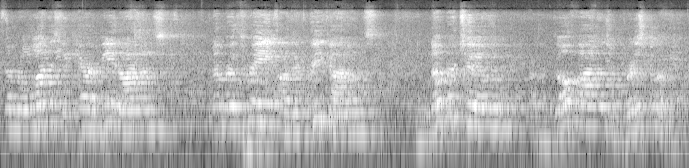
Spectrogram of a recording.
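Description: Amid noticeable background noise and strong room echo, a man with a high pitch projects a raised voice at a moderate pace. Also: ordinary pitch variation. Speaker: sea captain boat owner donating trip. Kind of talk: short pitch describing an auction item. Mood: enthusiastic, promotional. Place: hall. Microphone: camera far.

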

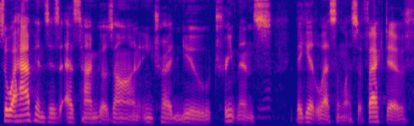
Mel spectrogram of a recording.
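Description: A man with a fairly low pitch speaks at a moderate pace, his intonation lively. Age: 30s. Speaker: filmmaker and photographer; interview guest. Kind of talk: casual chat. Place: studio. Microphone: studio mic.

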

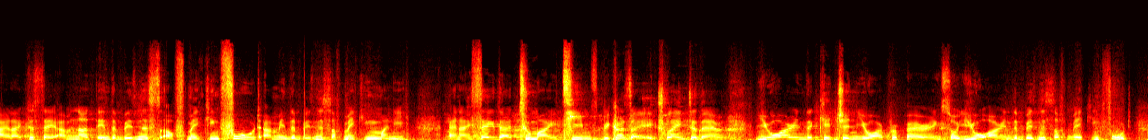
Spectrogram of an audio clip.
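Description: Noticeable background noise sits behind a woman talking. She goes at a very fast pace with ordinary pitch variation. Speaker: presenter. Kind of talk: presentation talk. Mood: warm, laughing. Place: meeting room.

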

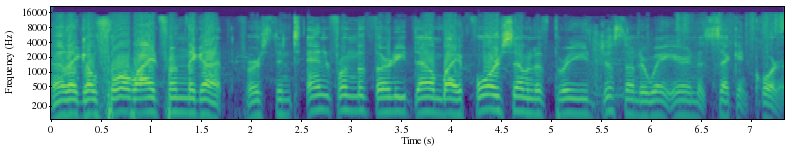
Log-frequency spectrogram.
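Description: Noticeable background noise sits behind a man whose voice is fairly high. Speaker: play-by-play sports commentator. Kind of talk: live play-by-play commentary of a simulated football game. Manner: erupts into shouting excitement on big plays.

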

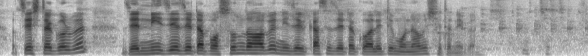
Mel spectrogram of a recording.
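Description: A man with an ordinary speaking voice, a fairly high pitch, ordinary pitch variation and big swings in loudness. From Bangladesh, Pabna district (Ishwardi). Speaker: cattle trader. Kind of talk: casual interview, showing cattle on camera.

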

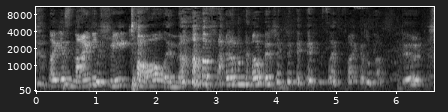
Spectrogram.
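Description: A man talks at a very slow pace with hardly any pauses, his pitch extremely high and swinging very widely. His loudness swings a lot, and the room echo is audible. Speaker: stand-up comedian. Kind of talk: rambling open-mic stand-up with crowd work. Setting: stage with audience. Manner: self-deprecating, meandering, giggly; loose, laid-back stoned delivery. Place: bar. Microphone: camera far.

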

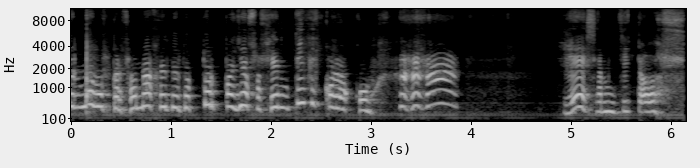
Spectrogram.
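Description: A man uses a put-on character voice at a fairly slow pace. He leaves long, frequent pauses. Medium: role play.

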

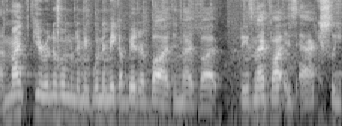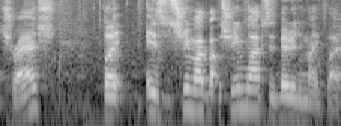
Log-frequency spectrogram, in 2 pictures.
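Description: The speech moves at a moderate pace, with faint music in the background. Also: man. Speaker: gaming streamer. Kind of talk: live gameplay commentary. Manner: loud. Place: home room.

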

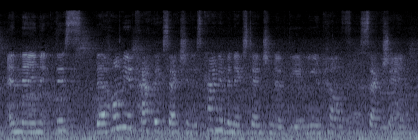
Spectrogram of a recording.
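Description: A woman is talking over loud background noise. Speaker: store nutrition educator. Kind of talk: casual store tour explanation. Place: shop. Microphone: phone near.

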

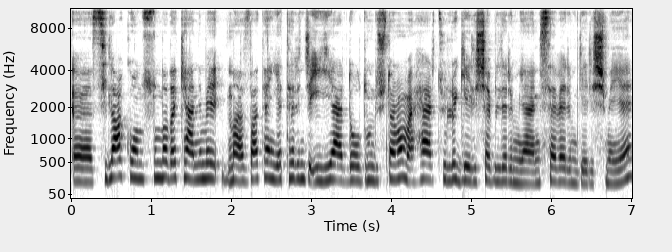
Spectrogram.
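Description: A woman with a plain, everyday voice speaks at a fairly high pitch and a fairly quick pace, her intonation fairly even. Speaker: gamer friend. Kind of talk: casual chat, party game.

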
